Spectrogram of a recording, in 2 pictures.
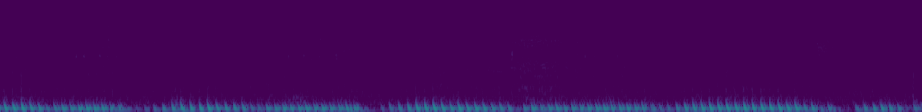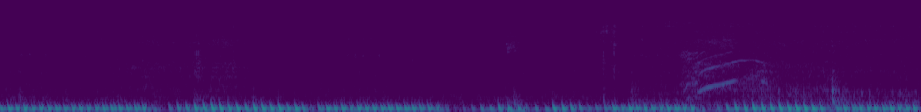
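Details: A Thai (traditional Siamese) mother cat purring hard indoors while nursing her hungry kittens in the Netherlands; a deep, steady, rumbling purr pulses with each breath, roughly every second, and a brief, high, wavering kitten mew sounds near the end.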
